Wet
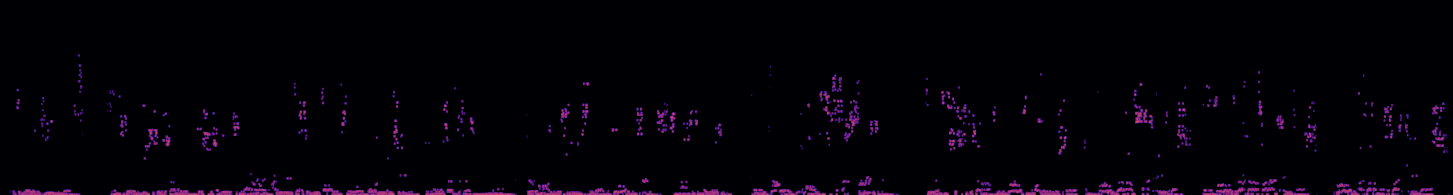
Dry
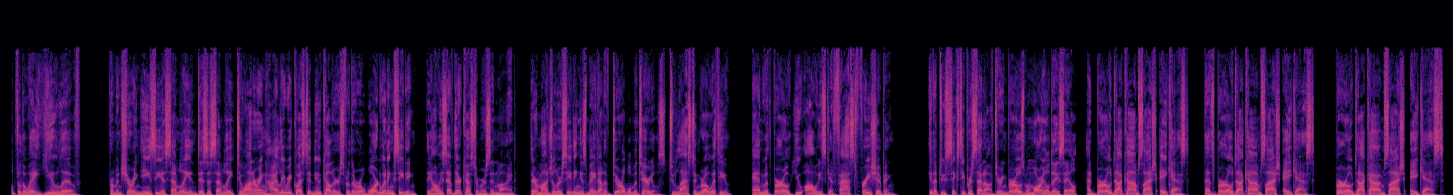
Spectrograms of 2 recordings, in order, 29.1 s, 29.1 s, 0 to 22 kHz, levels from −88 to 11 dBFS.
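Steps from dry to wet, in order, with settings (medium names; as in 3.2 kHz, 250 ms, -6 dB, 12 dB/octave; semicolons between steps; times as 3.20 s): pre-emphasis filter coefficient 0.8; granulator 127 ms, grains 21 per s, spray 83 ms, pitch spread up and down by 0 st; loudest bins only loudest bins 4; trim +8 dB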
